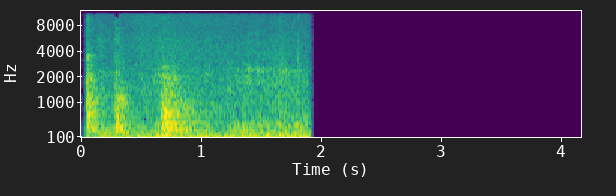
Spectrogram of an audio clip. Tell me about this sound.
Part of a bunch recordings of an elevator. One of the sounds being me sneezing.
I find these sounds nicely ambient, working well in electronic music that I myself produce.
door, elevator, field-recording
